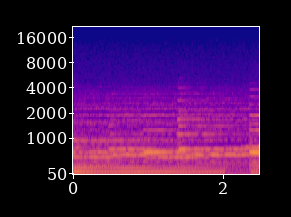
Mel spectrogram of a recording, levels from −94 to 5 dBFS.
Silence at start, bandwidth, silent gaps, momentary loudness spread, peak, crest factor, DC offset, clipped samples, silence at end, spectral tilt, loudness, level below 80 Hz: 0 s; 10.5 kHz; none; 4 LU; -16 dBFS; 14 dB; under 0.1%; under 0.1%; 0 s; -8 dB/octave; -33 LUFS; -46 dBFS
